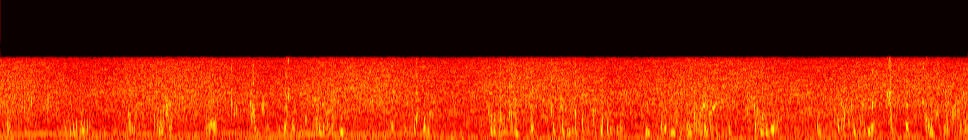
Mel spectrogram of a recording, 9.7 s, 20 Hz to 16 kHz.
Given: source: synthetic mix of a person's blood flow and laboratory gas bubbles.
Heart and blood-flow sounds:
Doppler ultrasound of blood flow; subclavian vein
0.00-0.15 s: bubbles
0.24-0.36 s: bubbles
0.43-0.50 s: bubbles
0.62-0.93 s: bubbles
1.22-1.47 s: bubbles
1.50-1.87 s: bubbles
2.04-2.19 s: bubbles
2.29-2.40 s: bubbles
2.47-2.73 s: bubbles
2.81-3.48 s: bubbles
3.69-3.76 s: bubbles
3.82-3.98 s: bubbles
4.04-4.37 s: bubbles
4.85-5.22 s: bubbles
5.29-5.39 s: bubbles
5.49-6.24 s: bubbles
6.43-6.54 s: bubbles
6.57-7.22 s: bubbles
7.25-7.36 s: bubbles
7.43-7.83 s: bubbles
8.15-8.24 s: bubbles
8.30-8.79 s: bubbles
8.85-9.00 s: bubbles
9.04-9.12 s: bubbles
9.21-9.68 s: bubbles
From the record:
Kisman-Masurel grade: 342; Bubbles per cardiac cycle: rolling drumbeat, 9 or more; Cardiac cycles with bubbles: 100%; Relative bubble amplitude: moderate (0.250 to 0.450); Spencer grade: 3 (all of the cardiac periods contain showers or single bubble signals, but not dominating or overriding the cardiac motion signals); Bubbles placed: anywhere in the cardiac cycle

